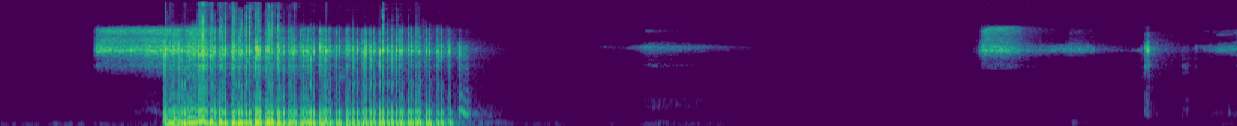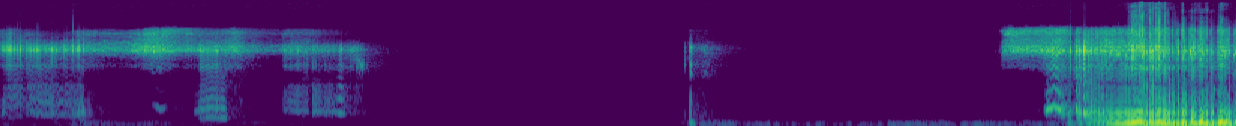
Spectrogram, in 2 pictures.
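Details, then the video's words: French Bulldog puppy sleeping: loud rasping snore, a long quiet stretch with small whistling wheezes and snuffles, then the next snore begins. "Храп щенка французского бульдога"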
